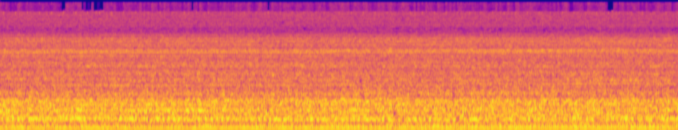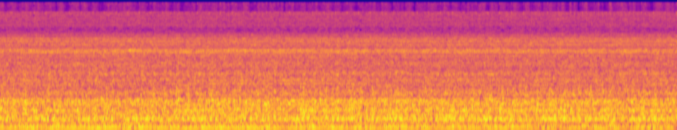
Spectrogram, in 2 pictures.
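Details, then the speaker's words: Oldsmobile idling after its vacuum leaks were found and fixed: a steady, even idle with a smooth low rumble and no hiss, whistle or irregular beat; a quieter, healthy-sounding engine. "that's such a quieter though I don't hear nothing coming out of it none of this area"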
